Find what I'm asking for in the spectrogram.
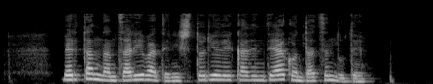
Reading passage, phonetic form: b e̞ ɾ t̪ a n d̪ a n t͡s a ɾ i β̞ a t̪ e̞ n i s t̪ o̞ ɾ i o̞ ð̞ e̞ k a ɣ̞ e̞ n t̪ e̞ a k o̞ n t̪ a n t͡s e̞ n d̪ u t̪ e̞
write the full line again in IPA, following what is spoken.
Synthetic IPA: b e̞ ɾ t̪ a n d̪ a n t͡s a ɾ i β̞ a t̪ e̞ n i s t̪ o̞ ɾ i o̞ ð̞ e̞ k a ð̞ e̞ n t̪ e̞ a k o̞ n t̪ a t͡s e̞ n d̪ u t̪ e̞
